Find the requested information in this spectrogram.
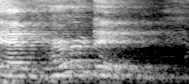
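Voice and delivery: ordinary talk, nothing marked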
